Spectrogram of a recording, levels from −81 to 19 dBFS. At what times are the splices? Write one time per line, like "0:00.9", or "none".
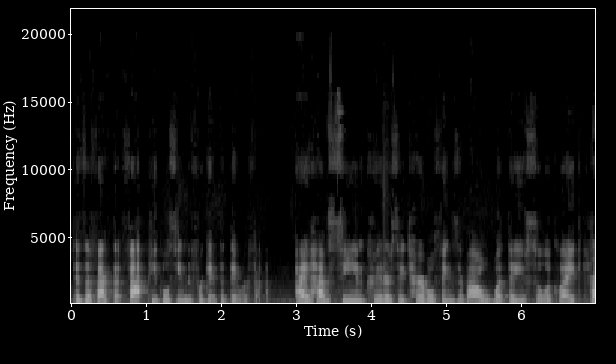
0:05.1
